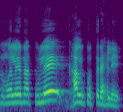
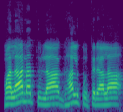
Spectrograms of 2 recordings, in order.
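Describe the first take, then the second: First: It is said in Vidarbha dialect pronunciation. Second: It is said in standard Marathi pronunciation. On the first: "आमच्या विदर्भात म्हणतात" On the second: "आपल्या मराठीतली म्हण आहे"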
